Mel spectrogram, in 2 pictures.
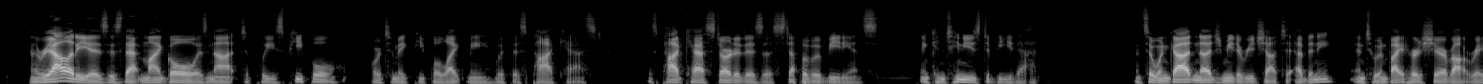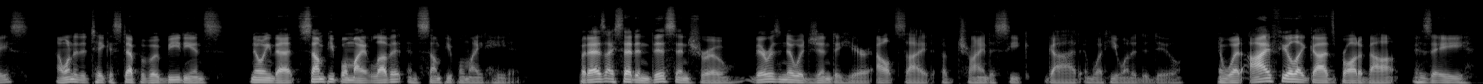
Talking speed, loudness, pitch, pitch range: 220 wpm, -27 LUFS, 95 Hz, 85-105 Hz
